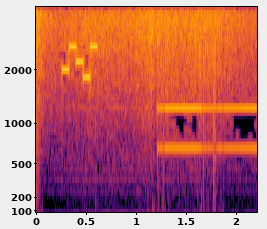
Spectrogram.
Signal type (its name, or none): five-tone selective call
